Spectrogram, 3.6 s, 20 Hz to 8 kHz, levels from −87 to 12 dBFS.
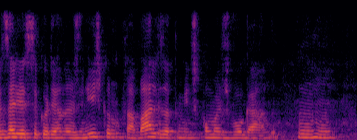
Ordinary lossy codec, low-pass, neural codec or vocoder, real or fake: none; 7.2 kHz; codec, 16 kHz, 4.8 kbps, FACodec; fake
